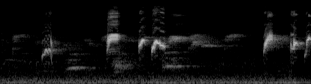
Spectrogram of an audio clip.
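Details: Red-whiskered bulbul, a contest bird, singing in the 'ché chét' voice used to provoke other bulbuls into competitive song. Short bright whistled and chirped phrases arrive in scattered bursts with quiet gaps and a faint low hum beneath.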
